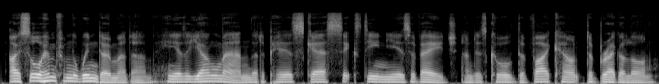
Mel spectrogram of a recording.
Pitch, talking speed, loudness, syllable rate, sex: 115 Hz, 235 wpm, -17 LUFS, 6.0 syllables/s, male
